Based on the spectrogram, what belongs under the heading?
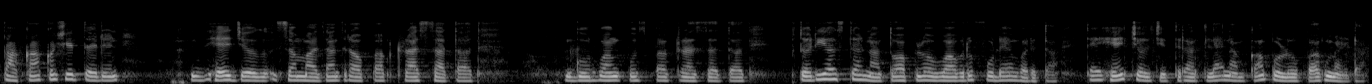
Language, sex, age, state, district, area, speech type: Goan Konkani, female, 18-30, Goa, Salcete, urban, spontaneous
